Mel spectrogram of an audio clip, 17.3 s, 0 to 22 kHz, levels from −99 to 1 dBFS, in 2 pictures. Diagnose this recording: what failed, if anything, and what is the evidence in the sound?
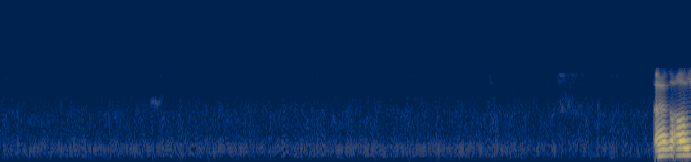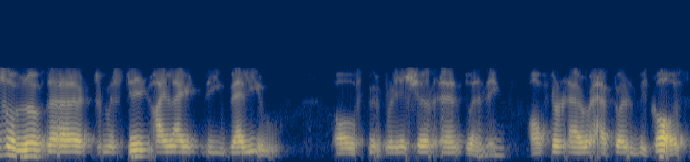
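Codec fault: a Codec 2 vocoder throughout. Speech sounds buzzy and robotic, rebuilt from sine waves, with nothing above 3.8 kHz. That fits a 2.4 kbit/s mode.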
